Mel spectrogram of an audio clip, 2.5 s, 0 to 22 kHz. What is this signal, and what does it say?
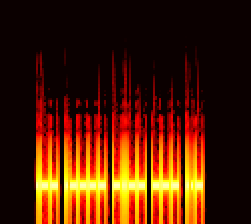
Morse code, heard as a keyed tone, about 50 wpm, 700 Hz. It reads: W1YOU
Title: USA Call Signs Repeated 3x 50wpm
